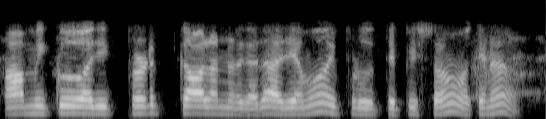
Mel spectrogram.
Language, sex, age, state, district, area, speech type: Telugu, male, 18-30, Telangana, Nalgonda, rural, conversation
